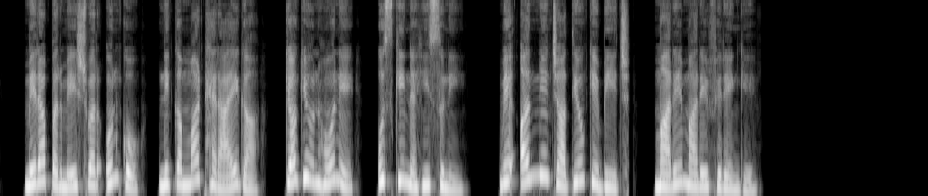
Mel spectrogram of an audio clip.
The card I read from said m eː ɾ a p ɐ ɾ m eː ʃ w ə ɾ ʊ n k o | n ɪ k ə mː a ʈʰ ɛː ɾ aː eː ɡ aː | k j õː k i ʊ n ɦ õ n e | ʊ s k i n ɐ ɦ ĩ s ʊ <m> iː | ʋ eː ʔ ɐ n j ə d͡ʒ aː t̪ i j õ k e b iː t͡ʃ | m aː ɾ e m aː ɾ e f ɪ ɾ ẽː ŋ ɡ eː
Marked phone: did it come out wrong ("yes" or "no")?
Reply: yes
